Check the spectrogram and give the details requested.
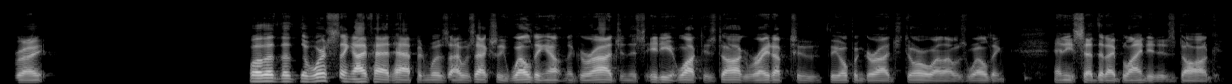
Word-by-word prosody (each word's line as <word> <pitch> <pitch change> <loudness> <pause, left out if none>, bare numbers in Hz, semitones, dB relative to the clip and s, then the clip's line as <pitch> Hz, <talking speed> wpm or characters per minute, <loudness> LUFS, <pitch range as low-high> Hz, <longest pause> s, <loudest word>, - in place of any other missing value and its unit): Right. 105 0 +1 2.0
Well, 145 0 +7
that 150 -1 +6
that 140 -1 -1
the 140 - -1
worst 175 +5 +2
thing 125 - +2
I've 125 +1 +7
had 120 -4 +4
happen 105 -1 +1
was 105 -1 -6
I - - +1
was 105 -2 -8
actually 110 -2 0
welding 110 +2 +2
out 100 0 0
in 95 - -24
the 95 - -11
garage 105 +4 +2
and 95 - -16
this 95 - -13
idiot 115 -2 -2
walked 110 -2 +1
his 85 - -13
dog 110 -2 +1
right 105 +4 0
up 105 - -1
to 90 -1 -13
the 105 - -6
open 105 0 -6
garage 95 0 -3
door 105 -2 -2
while 90 -1 -2
I 85 - -4
was 85 +1 -12
welding, 95 +1 -6 0.5
and - - -6
he - - -1
said - - -1
that - - -2
I - - +2
blinded 95 -2 -2
his 80 -2 -13
dog. 85 0 -3
105 Hz, 215 wpm, -24 LUFS, 95-110 Hz, 2.0 s, Well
